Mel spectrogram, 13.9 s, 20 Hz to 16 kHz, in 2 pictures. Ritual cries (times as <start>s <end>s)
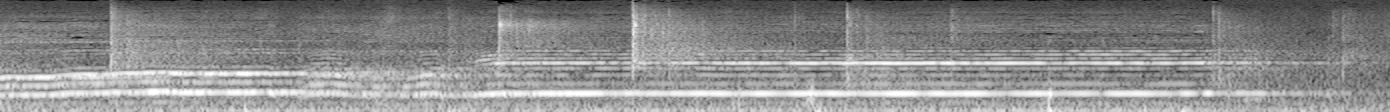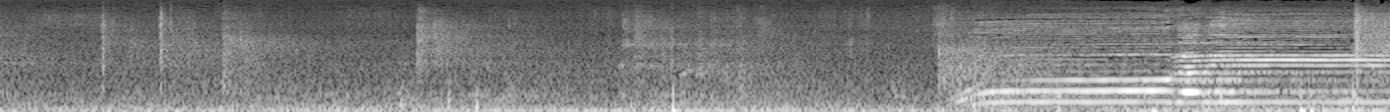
0.0s 7.0s, 11.6s 13.9s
